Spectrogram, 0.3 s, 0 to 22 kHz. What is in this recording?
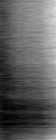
Instrument samples > Percussion
crash Sabian low-pitched 1 short
boom, clang, crack, flangcrash, low-pitched, Meinl, metal, metallic, Paiste, sinocrash, sizzle, UFIP, Zildjian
